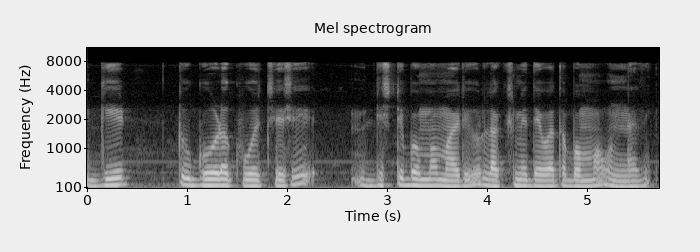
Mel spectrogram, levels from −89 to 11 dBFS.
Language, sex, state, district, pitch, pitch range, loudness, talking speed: Telugu, male, Telangana, Mahabubabad, 140 Hz, 135-145 Hz, -15 LUFS, 105 wpm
